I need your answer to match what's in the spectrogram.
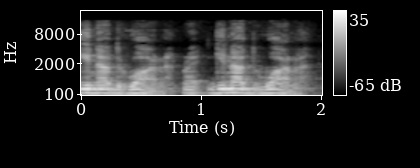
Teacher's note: even though we're not pronouncing the ra, we still get ginadwar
